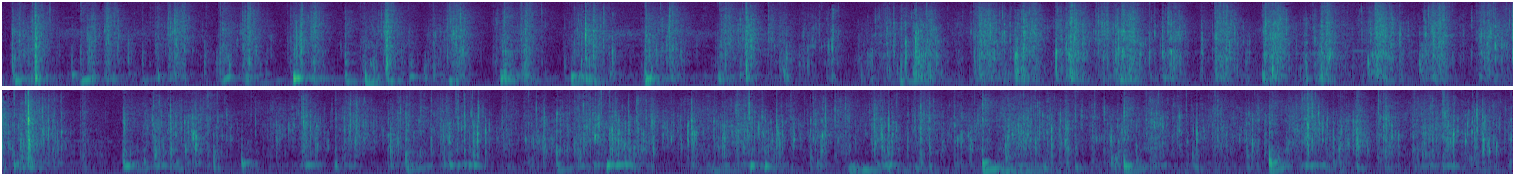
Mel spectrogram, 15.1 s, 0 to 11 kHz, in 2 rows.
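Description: A large clear plastic water bottle with a red cap, holding icy, partly frozen water, is held in the hand, tilted and shaken. This produces a dense, steady stream of bright, crackling rattles and crinkles as the ice and water knock around inside. The sound lasts about 15 seconds with little low end.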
